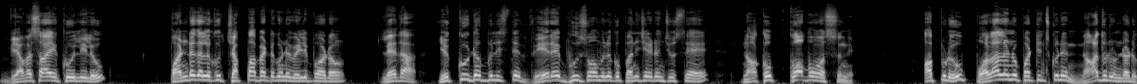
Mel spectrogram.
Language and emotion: Telugu, angry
